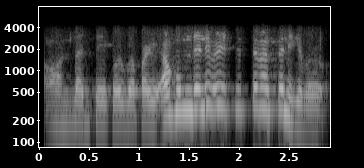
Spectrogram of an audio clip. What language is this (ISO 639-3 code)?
asm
